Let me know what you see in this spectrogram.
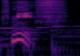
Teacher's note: in Middle English it was pronounced knef but after The Vowel Shift the K became silent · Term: silent letters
